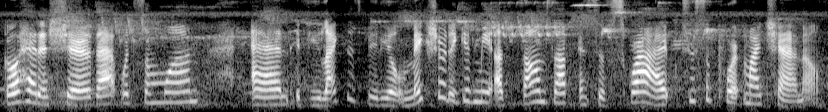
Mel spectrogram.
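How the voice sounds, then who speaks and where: A woman hosting a children's storybook read-aloud, speaking in an expressive, deliberate way with drawn-out phrasing. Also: a little high, a little hiss or hum, low-quality recording. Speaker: host reading picture books aloud for children.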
